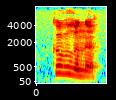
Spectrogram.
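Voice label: "кывлыны" Komi, female; kpv audio dict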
